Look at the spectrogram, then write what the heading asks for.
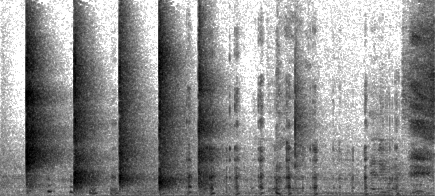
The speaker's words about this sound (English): Sorry, I just had to clap for that one.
